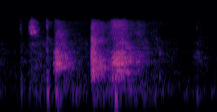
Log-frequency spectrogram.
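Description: A dog barking twice, two short barks about half a second apart, over keys being typed on a computer keyboard.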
